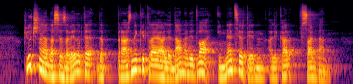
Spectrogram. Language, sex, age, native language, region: Slovenian, male, 30-49, Slovenian, Posavska region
